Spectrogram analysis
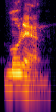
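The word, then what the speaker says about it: Morin: le tengo mucho respeto uno se llama Edgar moren Morín se escribe es un señor que tiene ahora 104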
